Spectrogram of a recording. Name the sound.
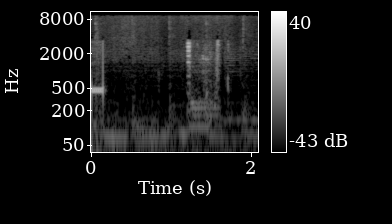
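telephone dialing tones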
